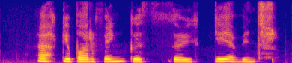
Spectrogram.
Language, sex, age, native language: Icelandic, male, 10, Icelandic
